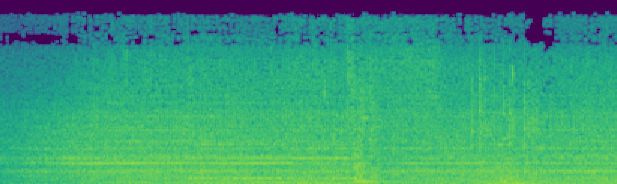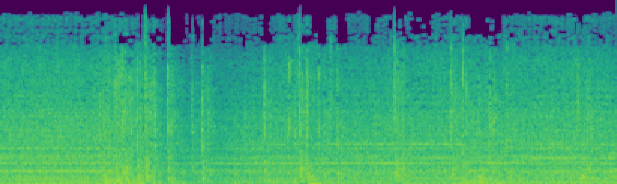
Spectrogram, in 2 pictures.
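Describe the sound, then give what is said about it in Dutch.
A diesel garbage truck's engine revs up loudly and steadily to high RPM while a wheelie bin is lifted and emptied, with clattering, crunching thuds of refuse tumbling in. “Alleen je hoort de diesel optoeren naar een hoog toerental.”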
